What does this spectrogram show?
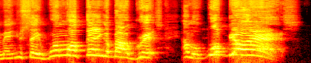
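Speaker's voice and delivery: high, loud mock threat building to a shout; threatening passenger. Passenger threatening the grits guy, mock shout. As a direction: bark the threat back at him. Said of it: "somebody said".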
